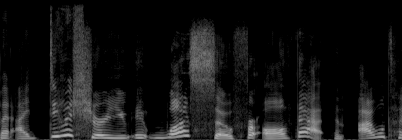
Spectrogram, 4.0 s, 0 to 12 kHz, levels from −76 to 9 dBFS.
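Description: At 0.83 s the speech suddenly slows, and it stays slow to the end. This is a section at the wrong speed. From that point the audio runs at 0.82 times its proper rate. Pitch and tempo drop together, so the voice sinks by about three semitones and drags. The change is abrupt, not gradual. The likely cause is playback or editing against the wrong clock, which stretches everything after the switch.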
